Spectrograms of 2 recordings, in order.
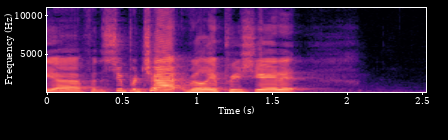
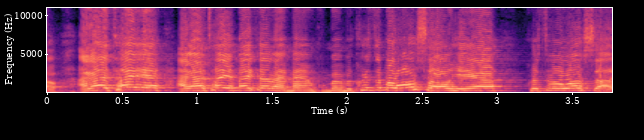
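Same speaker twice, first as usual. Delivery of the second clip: loud, high, brash sports-radio host voice; hammed-up Mad Dog Russo shout; terrible Mad Dog impression; 7 semitones higher, 4 dB louder than usual. Streamer doing his bad Mad Dog Russo impression for chat. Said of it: "that's my terrible Mad Dog impression".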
